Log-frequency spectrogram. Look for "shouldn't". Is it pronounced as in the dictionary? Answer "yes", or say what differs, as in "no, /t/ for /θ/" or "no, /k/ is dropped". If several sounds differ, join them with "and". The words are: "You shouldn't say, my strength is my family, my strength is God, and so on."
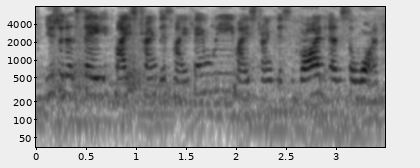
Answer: yes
